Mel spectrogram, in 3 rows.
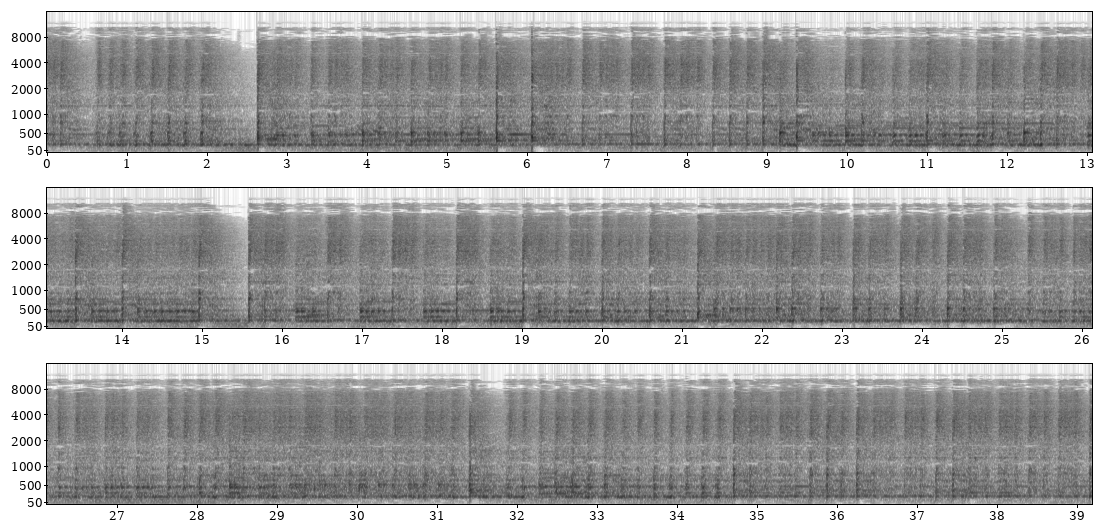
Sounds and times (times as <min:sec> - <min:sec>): Bass drum: 0:00.0 - 0:39.1
Drum kit: 0:00.0 - 0:39.1
Drum roll: 0:00.0 - 0:39.1
Rimshot: 0:00.0 - 0:39.1.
